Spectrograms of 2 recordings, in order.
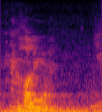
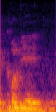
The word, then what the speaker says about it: Collier: about my last name, the way that you pronounce it is in fact Collier. Collier. And some people say Collier, including Quincy says Collier. I've told him it's not that, but it's never to be changed.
